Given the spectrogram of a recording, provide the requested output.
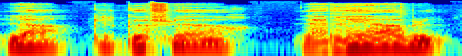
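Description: A man reading aloud, voicing a cheerful and sensible young woman in a raised, lively voice. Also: mid-range voice, slow, breathy edge. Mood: bright, sensible.

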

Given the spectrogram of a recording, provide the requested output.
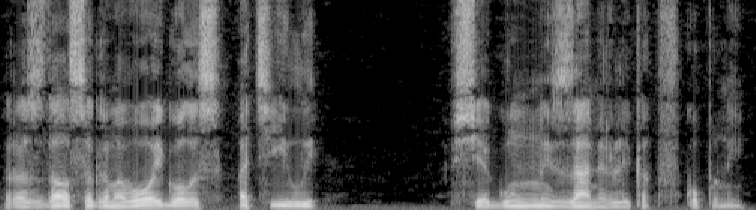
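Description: A male reader telling a tale in measured, expressive narration. His voice is on the low side and he takes his time with every line. The recording is dry with no room sound. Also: no echo. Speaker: audiobook reader. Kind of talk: scripted narration.

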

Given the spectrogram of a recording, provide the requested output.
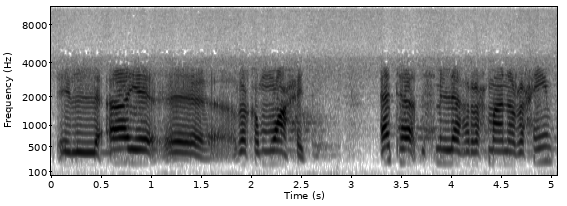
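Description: A woman caller asking a question over the phone, speaking in a halting way and slowing down as she reads verses aloud. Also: medium pitch. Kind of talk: phoning in a question. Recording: tinny phone line with long hall echo.

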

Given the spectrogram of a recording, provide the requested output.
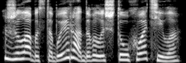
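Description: A stubborn old grandmother who nags and turns tearful, put on by a woman reading a storybook. The voice sits well up, mellow in tone and dry, with a shrill, scolding edge. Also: animated, fast, dry recording, lightly acted. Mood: reproachful.

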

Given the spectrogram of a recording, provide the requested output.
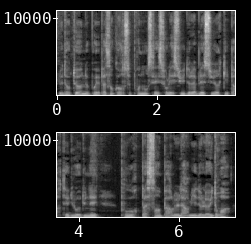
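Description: A man reading a classic crime novel as an audiobook narrator, in a measured, phrase-by-phrase delivery. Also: lowish voice, fairly even intonation, dark tone, slightly rough. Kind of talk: scripted literary narration.

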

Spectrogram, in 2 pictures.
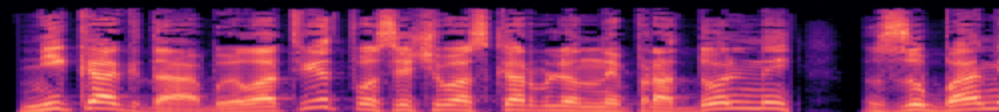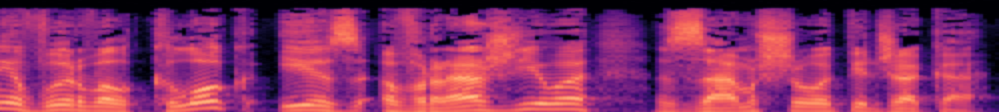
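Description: Lively, ironic male audiobook narrator. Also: fairly high pitch, normal speed, hardly any pauses, dry recording, studio quality.

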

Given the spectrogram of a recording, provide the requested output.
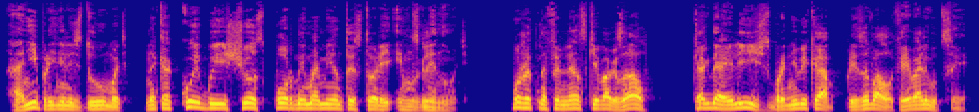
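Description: A man narrating an audiobook, reading with lively energy and raising his voice for the characters' shouts. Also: medium pitch, no echo, clean studio sound.

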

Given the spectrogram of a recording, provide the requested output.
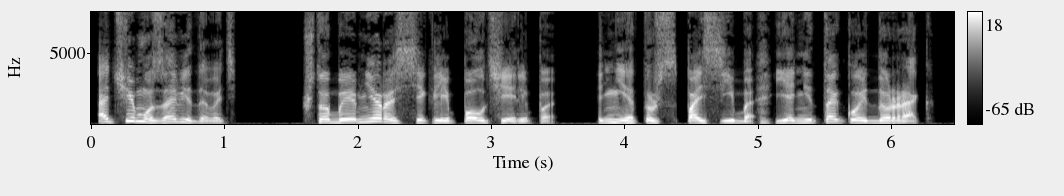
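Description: A man voicing an arrogant schoolboy bully who taunts and mocks loudly, in an audiobook. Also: fairly high pitch, sing-song, normal speed, no echo, clean studio sound, pitched above the performer's own voice. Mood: sneering. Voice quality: sneering, taunting. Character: sneering arrogant schoolboy bully, loud and mocking. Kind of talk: audiobook character voice.

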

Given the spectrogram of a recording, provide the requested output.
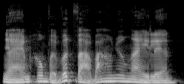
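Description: A man's voice: lowish voice, lively intonation, quick pace, lightly acted. A man voicing a cheerful, trusting young woman in a raised, chatty voice.

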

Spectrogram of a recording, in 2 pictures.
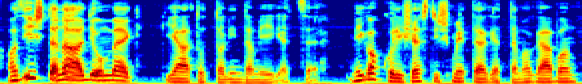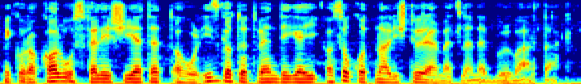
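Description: A man narrating a novel as an audiobook, reading in a measured, steady way. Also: on the low side, gravelly, a little hiss or hum. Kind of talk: scripted narration.

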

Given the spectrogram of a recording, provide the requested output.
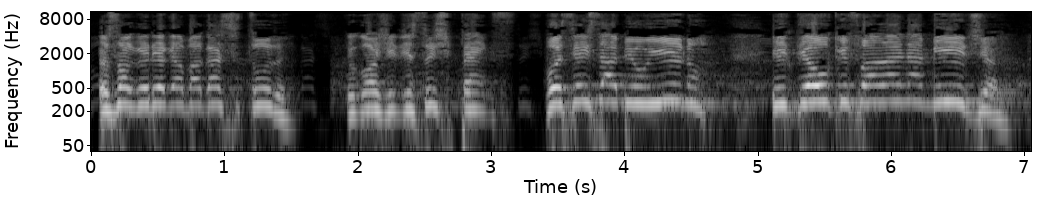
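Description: A man half-singing a funk intro, slow crooned lines giving way to shouted hype. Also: very high-pitched. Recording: reverberant hall sound.

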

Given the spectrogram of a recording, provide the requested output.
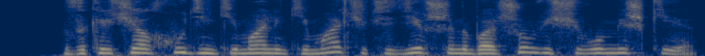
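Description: A woman narrating a fantasy audiobook in a steady storytelling manner. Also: medium pitch, quick pace, no room sound, studio quality. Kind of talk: scripted narration.

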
